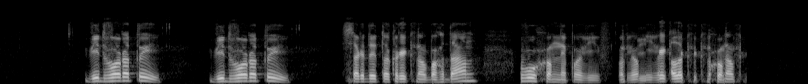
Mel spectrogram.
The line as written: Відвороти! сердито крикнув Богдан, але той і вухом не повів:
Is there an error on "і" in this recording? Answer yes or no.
yes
